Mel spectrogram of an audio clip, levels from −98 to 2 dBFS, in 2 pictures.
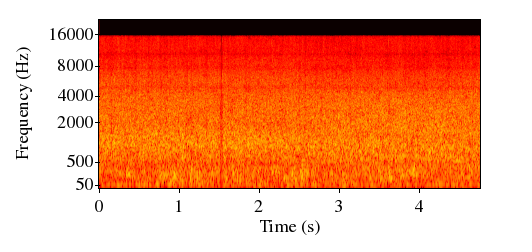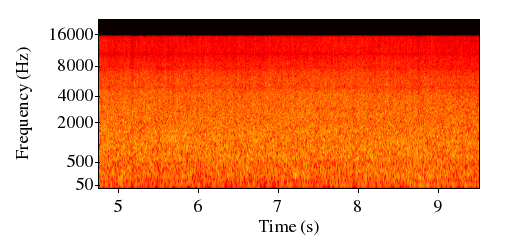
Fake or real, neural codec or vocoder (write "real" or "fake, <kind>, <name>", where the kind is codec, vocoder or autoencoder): real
